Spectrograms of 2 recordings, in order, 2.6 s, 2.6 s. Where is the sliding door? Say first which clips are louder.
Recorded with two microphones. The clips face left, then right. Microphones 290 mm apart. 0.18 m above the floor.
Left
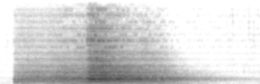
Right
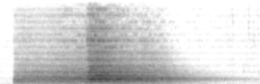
Right 1 dB; centre (ahead or behind), 1.3 m.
